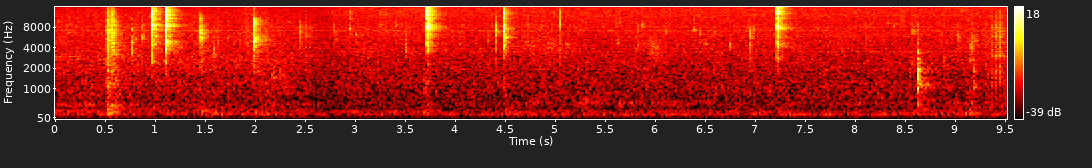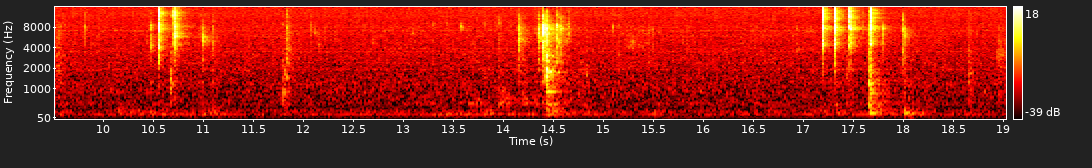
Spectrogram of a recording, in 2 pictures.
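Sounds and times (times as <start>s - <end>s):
low steady hum: 0.0s - 19.0s
hex driver metallic clicks: 0.9s - 1.2s, 10.5s - 10.8s, 17.2s - 17.8s.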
